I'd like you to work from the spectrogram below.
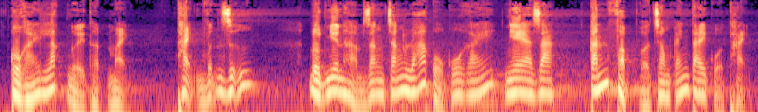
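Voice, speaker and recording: A man narrating a scripted ghost story with dramatic, expressive storytelling. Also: medium pitch, breathy edge.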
